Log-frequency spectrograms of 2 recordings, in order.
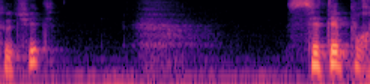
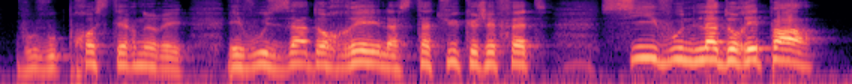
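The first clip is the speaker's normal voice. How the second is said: loud, raised-pitch royal threat; roi furieux qui crie; 4 semitones higher, 9 dB louder than usual. Acted. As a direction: thunder the ultimatum at those who disobey. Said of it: "tellement énervé et irrité qu'il". (roi furieux, menaces criées)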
